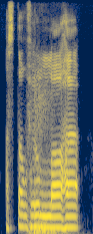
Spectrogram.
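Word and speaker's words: أستغفر الله: আস্তাগফিরুল্লাহা ওতুবু ইলাই কি বললাম? আস্তাগফিরুল্লাহা ইলাইহ আস্তাক বলবেন না। অনেকেই আস্তাক বলেন কাফ উচ্চারণ করেন। বাট এখানে উচ্চারণ করবেন আসতাগফিরুল্লাহ।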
